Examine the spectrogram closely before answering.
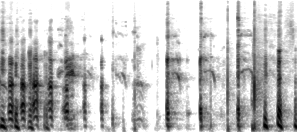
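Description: A person coughs repeatedly in a long, ragged fit, with bursts of harsh, throaty coughs and short gasps between them, fairly loud.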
